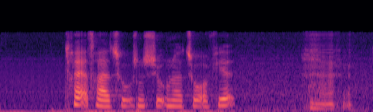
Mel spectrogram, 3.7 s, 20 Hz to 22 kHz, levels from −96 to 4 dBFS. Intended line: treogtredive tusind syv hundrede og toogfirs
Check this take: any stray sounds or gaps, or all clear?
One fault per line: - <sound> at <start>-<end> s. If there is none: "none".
- laugh at 3.0-3.6 s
